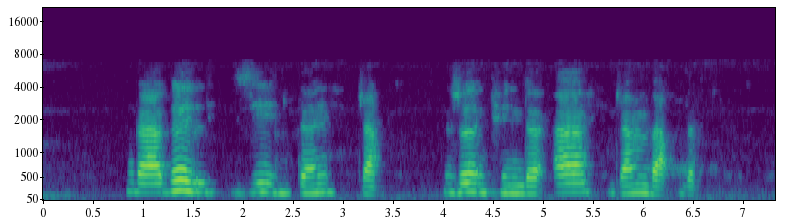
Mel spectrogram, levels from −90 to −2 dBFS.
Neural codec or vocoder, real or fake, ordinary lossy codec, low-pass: codec, 16 kHz, 16 kbps, FunCodec, trained on LibriTTS, 50 frames a second; fake; Opus, 16 kbps; 7.2 kHz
